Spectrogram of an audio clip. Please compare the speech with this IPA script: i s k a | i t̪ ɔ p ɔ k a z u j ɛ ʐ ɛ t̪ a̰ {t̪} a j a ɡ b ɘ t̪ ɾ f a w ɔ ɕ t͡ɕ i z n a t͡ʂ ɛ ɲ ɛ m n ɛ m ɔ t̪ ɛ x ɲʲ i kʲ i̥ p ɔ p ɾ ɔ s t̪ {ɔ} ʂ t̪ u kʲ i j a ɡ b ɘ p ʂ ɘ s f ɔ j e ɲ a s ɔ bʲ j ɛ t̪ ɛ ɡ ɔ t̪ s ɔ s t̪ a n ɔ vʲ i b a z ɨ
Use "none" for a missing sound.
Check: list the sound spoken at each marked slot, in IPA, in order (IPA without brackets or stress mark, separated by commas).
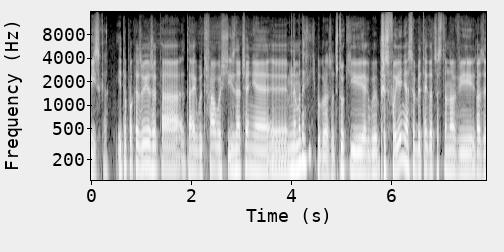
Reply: t̪, u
